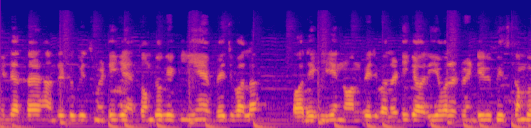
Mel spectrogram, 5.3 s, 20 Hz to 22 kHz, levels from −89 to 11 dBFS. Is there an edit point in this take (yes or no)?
no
